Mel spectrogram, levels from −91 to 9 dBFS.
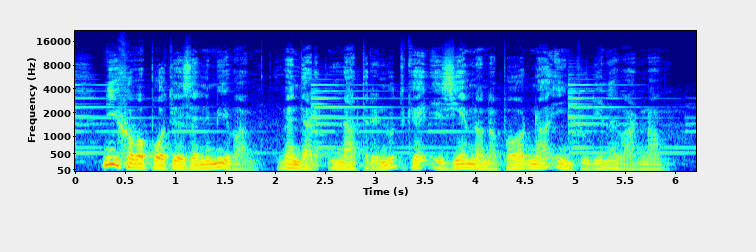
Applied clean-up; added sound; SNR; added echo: none; Church bell; 20 dB; none.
